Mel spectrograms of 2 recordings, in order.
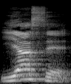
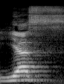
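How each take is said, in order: First: An extra vowel is added after the s. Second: The word ends cleanly on the s sound. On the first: The speaker calls it wrong. "ইয়াসে এটা কিন্তু না" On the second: The speaker calls it right. "ইয়াস এভাবে"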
